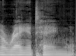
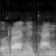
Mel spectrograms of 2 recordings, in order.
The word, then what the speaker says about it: orangutan: Yeah, because it's orang, which means person. And then it's kind of truncated. Hutan means forest. Forest person. So it's like person of the forest.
